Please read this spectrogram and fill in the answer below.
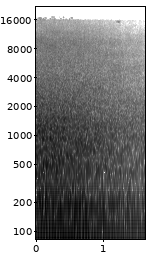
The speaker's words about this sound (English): The TIE Fighter was made with two main elements again. The first being the sound of a car passing by a microphone on wet pavement.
